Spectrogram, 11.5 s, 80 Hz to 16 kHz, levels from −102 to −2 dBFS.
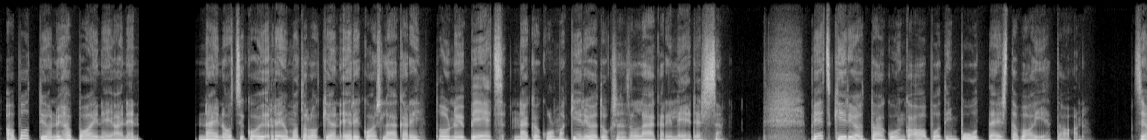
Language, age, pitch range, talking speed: Finnish, 20-39, 145-180 Hz, 100 wpm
